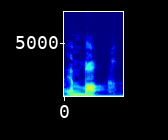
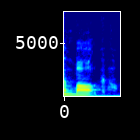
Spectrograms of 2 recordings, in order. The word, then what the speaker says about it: Imbolc: February 2nd was a halfway point between the winter solstice and the spring equinox, and was a pagan holiday of Imbolc. It's pronounced two different ways, Imbolc or Imbolc.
